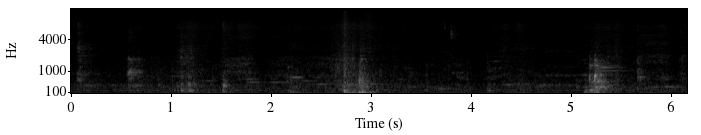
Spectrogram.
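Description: A few soft knocks and handling noises as clothes are pulled out of a front-loading washer into a plastic laundry basket, the loudest just after five seconds in.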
